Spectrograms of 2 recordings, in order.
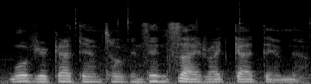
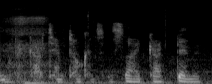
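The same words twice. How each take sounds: First: "Move your goddamn tokens inside right goddamn now" spaced out, every word hit slowly; slow, deliberate, fed-up command; slow emphatic order. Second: Whispered, exasperated aside; whispered grumble about the tokens; muttered under breath. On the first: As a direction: spell it out slowly, exasperated. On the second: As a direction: hiss it under your breath. GM hurrying players, under breath. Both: Real, not acted.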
